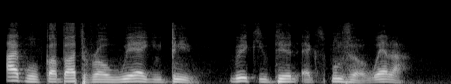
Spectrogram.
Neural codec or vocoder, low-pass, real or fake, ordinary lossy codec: codec, 16 kHz, 0.5 kbps, X-Codec, HuBERT features, trained on LibriSpeech; 7.2 kHz; fake; none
